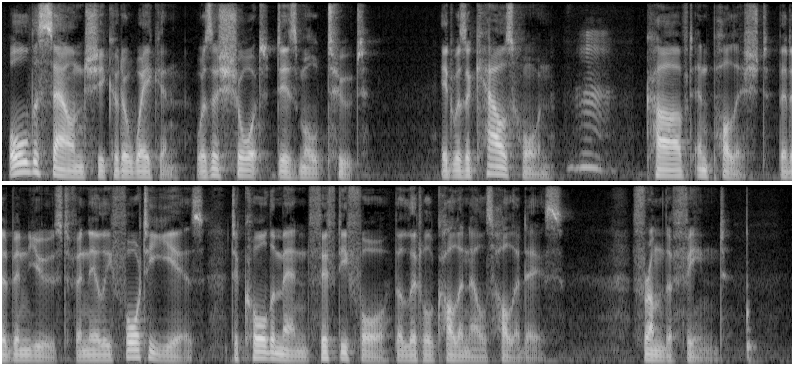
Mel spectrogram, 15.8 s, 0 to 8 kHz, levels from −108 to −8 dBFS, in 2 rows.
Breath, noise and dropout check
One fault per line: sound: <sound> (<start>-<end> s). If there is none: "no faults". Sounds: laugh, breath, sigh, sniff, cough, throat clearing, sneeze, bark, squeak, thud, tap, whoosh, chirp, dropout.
sound: sigh (5.6-6.2 s)
sound: thud (15.3-15.5 s)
